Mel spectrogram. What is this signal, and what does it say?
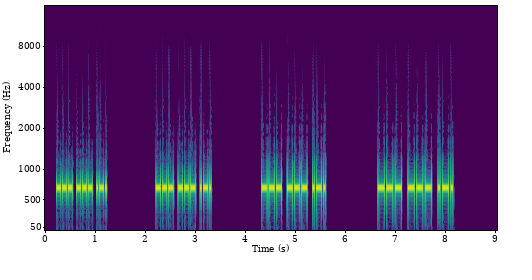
Morse code, heard as a keyed tone, about 37 wpm, 700 Hz. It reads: OOR OOR OOR OOR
